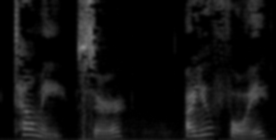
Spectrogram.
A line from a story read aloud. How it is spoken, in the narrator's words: asked Elsa in a puzzled voice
